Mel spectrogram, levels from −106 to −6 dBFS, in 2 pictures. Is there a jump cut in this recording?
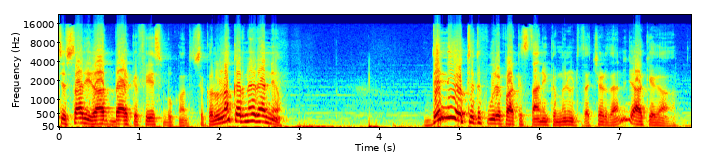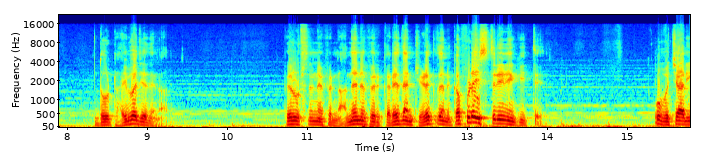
no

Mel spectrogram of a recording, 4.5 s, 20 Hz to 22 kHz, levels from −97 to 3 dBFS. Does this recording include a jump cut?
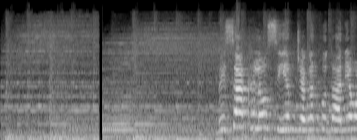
yes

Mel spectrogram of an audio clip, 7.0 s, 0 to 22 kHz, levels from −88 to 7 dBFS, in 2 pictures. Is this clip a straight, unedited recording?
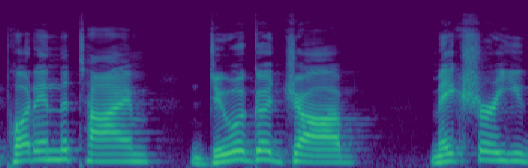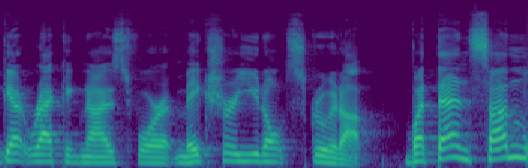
no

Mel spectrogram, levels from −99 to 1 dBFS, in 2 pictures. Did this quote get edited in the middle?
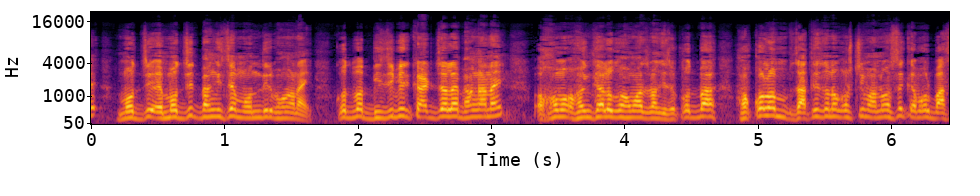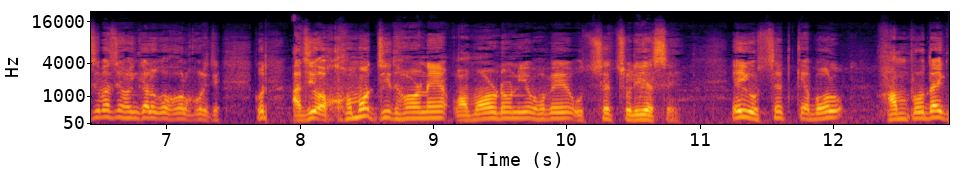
yes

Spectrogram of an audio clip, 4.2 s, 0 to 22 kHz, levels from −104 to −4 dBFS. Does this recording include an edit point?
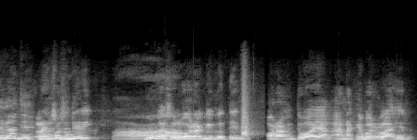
yes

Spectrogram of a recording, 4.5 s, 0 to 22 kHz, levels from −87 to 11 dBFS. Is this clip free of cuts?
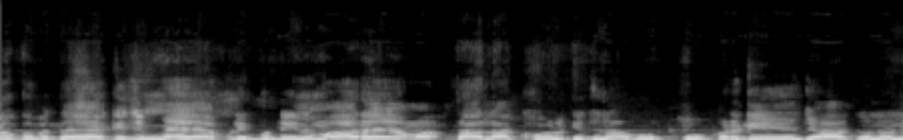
no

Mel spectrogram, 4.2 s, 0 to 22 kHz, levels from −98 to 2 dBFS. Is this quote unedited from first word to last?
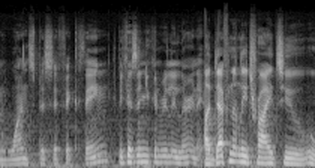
no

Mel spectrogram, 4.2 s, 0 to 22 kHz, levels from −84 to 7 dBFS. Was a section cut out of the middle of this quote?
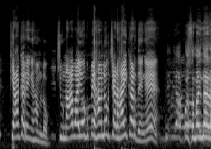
yes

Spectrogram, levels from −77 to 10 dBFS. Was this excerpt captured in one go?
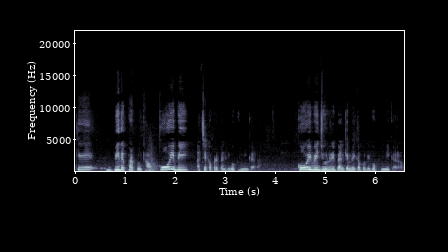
no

